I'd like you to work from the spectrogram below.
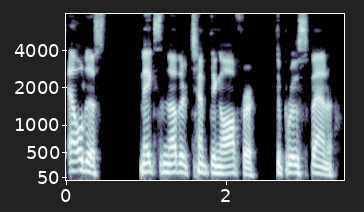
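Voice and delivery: ordinary talk, nothing marked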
